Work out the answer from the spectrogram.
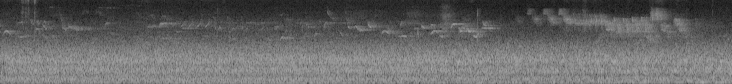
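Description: Small songbirds chirping in many short, scattered calls, busiest in the second half, over a steady background hiss.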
